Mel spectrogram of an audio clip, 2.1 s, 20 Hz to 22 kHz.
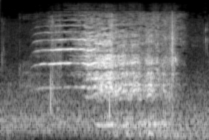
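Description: A horse on a Farming Simulator 22 farm gives a long, clear whinny over soft hoof clops, close and fairly loud with no voices.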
